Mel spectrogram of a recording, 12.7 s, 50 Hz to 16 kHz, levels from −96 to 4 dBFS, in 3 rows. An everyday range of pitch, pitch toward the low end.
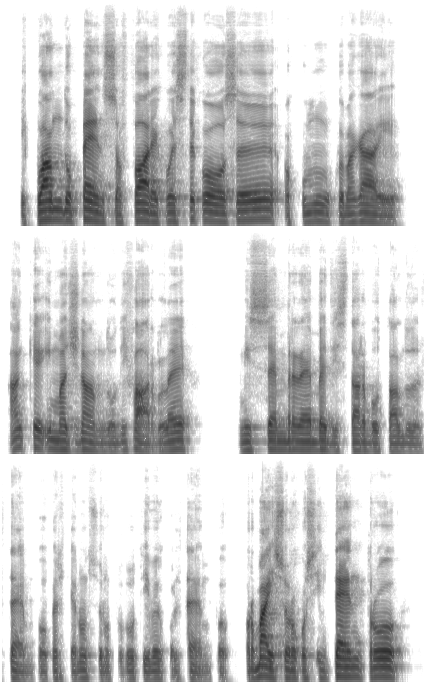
Yes: average, 3.3 semitones; low, 100 Hz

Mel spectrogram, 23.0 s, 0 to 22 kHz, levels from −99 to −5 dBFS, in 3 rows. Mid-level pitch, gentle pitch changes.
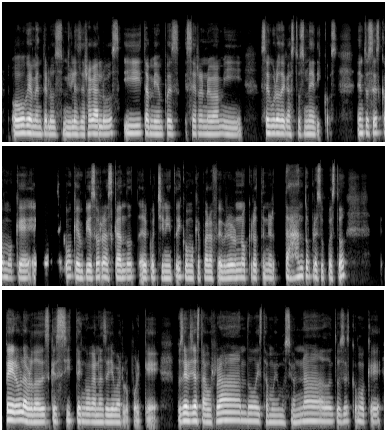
Yes: medium, 170 Hz; narrow, 1.9 semitones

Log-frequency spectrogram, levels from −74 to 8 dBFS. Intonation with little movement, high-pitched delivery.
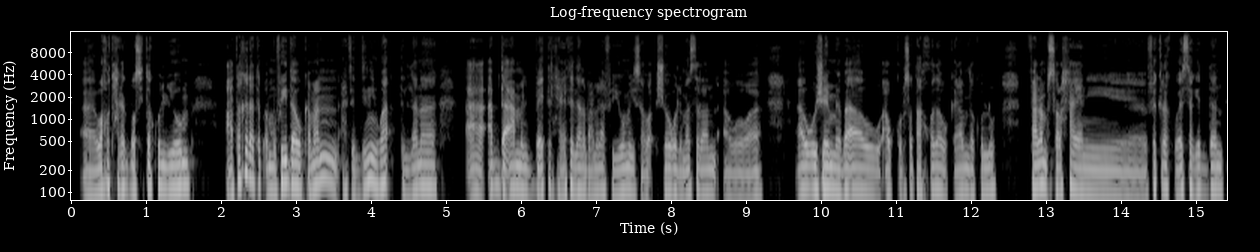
No: narrow, 2.3 semitones; low, 110 Hz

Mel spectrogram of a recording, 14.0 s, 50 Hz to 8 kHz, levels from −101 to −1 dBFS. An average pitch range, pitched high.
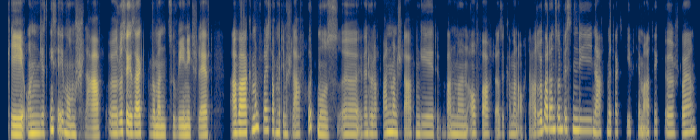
No: average, 3.3 semitones; medium, 150 Hz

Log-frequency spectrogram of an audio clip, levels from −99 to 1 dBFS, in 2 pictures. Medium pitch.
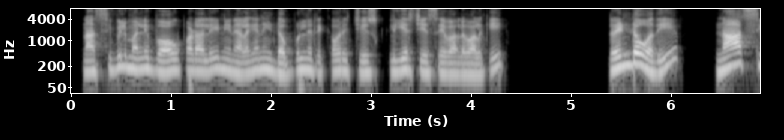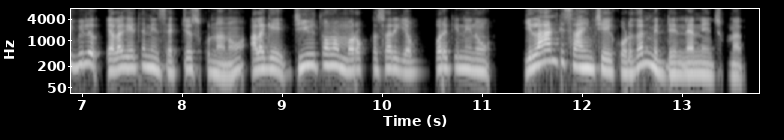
Yes: medium, 155 Hz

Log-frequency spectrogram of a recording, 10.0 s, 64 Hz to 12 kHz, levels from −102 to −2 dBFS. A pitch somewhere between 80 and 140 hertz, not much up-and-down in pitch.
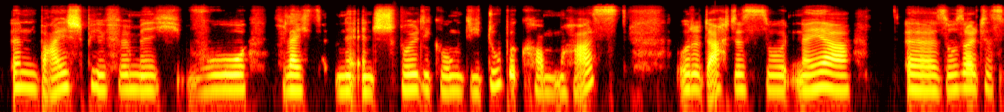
No: medium, 180 Hz; narrow, 1.3 semitones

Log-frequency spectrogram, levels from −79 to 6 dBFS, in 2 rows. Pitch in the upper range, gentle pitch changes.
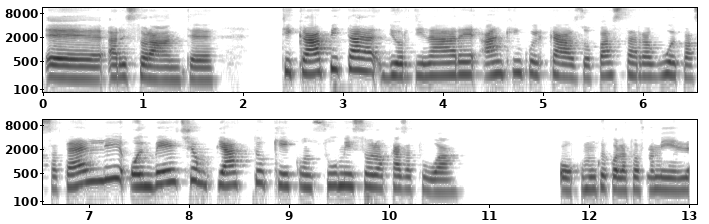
No: high, 220 Hz; average, 3.7 semitones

